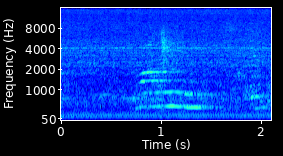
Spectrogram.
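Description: A short high-pitched, voice-like call, lasting under a second, starts a little under a second in, over a steady low hum.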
